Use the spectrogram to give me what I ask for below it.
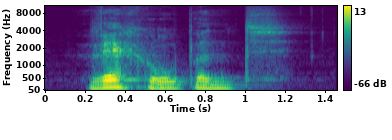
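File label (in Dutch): "wegroepend", Dutch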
